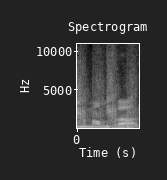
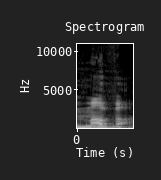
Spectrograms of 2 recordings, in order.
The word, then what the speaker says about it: mother: Anyway, we don't say momther or mumther, but like you pronounce it mother as if there is a U in there.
